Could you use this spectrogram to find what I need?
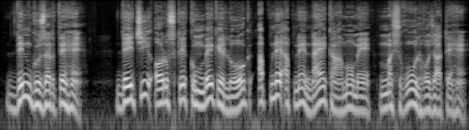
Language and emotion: Urdu, neutral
